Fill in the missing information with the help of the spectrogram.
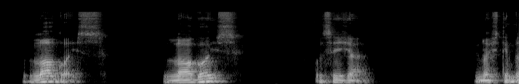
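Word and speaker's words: λόγος: Pelo contrário, eu sei que aqui a sílaba tônica se encontra em ló logos.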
